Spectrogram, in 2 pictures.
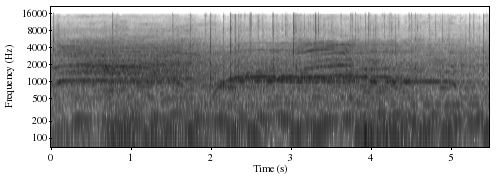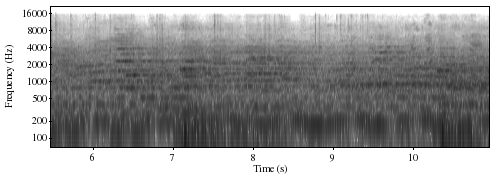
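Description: Music for a rhythmic gymnastics clubs routine, with spectators cheering and shouting over it. The long rising and falling shouts come mostly in the first half.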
